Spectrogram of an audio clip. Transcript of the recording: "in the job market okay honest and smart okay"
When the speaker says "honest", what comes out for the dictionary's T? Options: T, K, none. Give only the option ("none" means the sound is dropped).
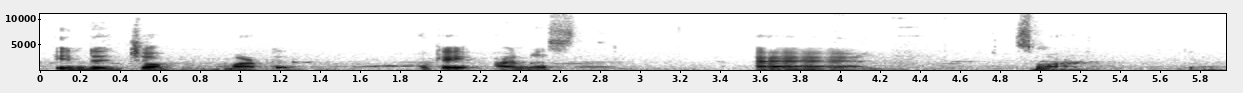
T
